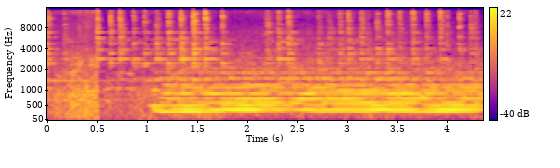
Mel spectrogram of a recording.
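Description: Truck air horns blaring: one long, steady multi-note blast that starts about a second in.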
